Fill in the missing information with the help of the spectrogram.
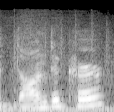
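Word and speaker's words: Dendoncker: I mean, they've got a former Wolves player, Dondeker? Is that how you say his name? – Yes. – It's not Doncic.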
